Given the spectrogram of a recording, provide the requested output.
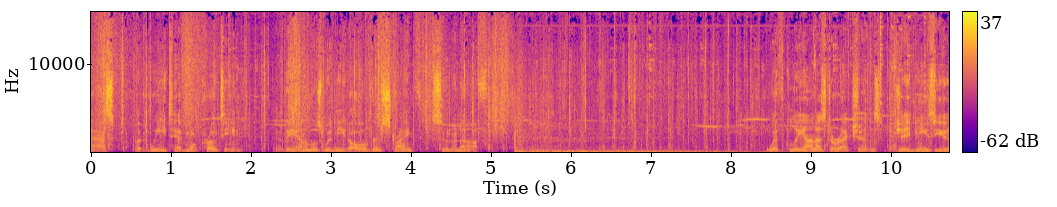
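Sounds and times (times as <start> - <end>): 
speech: 0.0 - 5.4, 8.5 - 10.7
horse hooves clip-clopping at a walking pace: 0.0 - 10.7
low rumbling: 5.3 - 9.9.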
